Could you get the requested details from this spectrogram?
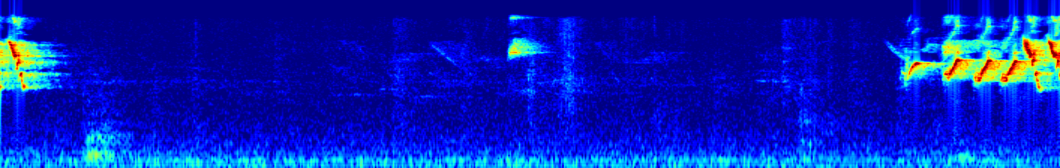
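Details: Double-collared seedeater, classic song without third note, entered in a web singing tournament: a brief high chatter, quiet pauses with one short note, then a loud fast series of high, buzzy repeated notes.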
